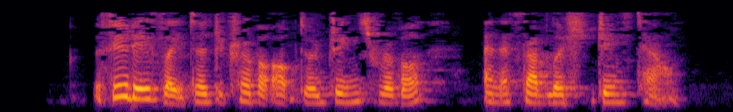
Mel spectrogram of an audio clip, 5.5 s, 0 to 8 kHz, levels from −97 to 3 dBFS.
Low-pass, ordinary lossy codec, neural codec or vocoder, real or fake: 7.2 kHz; MP3, 24 kbps; codec, 16 kHz, 4 kbps, FreqCodec, larger model; fake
